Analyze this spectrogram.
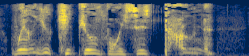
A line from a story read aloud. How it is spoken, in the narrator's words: hissed Hiccup in a panic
